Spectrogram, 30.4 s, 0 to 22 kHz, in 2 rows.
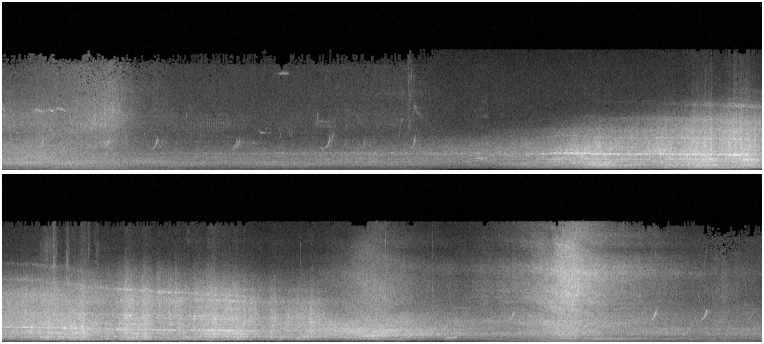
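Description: Airbus A320-family twin-jet airliner on final approach with its landing gear down. The jet engines grow loud as it passes low, about ten seconds in, with a thin whine that falls slowly in pitch as it goes by, then fade after about twenty-four seconds.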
